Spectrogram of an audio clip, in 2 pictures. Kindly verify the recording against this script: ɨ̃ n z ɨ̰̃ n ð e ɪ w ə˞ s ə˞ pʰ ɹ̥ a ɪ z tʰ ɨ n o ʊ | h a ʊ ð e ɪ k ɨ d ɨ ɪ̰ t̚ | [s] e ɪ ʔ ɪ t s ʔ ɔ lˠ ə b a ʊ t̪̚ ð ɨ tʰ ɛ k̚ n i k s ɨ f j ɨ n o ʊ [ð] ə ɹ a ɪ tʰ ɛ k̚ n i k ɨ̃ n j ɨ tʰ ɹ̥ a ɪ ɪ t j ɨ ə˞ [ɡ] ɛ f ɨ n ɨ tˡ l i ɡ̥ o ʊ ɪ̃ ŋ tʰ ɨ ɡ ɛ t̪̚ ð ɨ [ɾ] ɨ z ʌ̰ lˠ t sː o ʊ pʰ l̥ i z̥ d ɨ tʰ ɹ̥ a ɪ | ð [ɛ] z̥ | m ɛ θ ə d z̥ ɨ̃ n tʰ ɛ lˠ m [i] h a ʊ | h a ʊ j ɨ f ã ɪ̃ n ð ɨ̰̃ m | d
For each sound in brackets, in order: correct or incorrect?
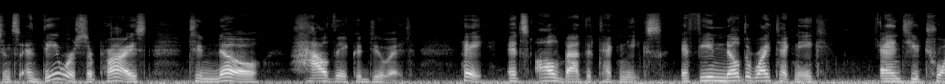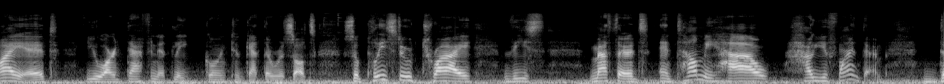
incorrect, correct, incorrect, incorrect, incorrect, correct

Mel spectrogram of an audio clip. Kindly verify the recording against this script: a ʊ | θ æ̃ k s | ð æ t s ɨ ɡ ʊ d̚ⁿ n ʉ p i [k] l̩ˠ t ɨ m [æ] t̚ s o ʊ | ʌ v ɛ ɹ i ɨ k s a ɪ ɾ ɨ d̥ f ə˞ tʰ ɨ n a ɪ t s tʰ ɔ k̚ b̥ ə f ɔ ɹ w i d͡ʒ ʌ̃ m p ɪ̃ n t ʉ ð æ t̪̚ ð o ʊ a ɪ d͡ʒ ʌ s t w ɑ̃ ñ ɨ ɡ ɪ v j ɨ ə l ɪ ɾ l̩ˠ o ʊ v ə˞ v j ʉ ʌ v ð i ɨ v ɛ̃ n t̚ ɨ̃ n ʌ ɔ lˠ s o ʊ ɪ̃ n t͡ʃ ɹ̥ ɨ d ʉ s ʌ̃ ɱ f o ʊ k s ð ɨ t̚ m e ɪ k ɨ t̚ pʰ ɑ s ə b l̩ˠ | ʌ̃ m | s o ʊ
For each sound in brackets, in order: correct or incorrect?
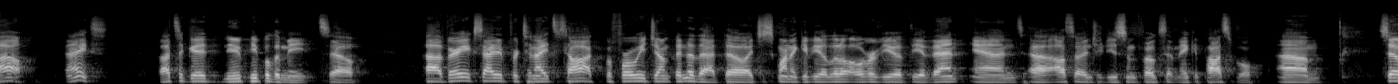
incorrect, incorrect

